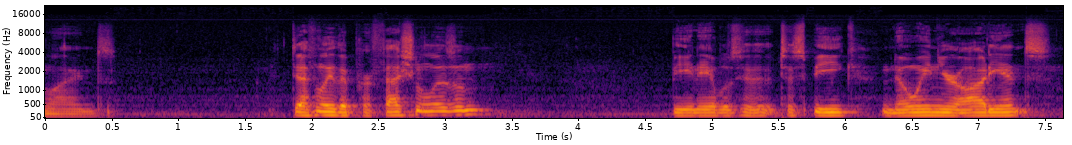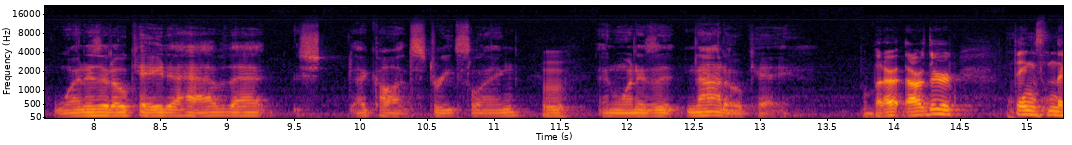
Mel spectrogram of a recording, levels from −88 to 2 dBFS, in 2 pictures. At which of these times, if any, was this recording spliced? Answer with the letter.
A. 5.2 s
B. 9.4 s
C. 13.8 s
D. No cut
C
